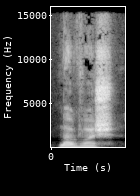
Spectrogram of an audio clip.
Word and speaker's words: magvas: Mogwash, so spricht sich's aus, schreibt sich M-A-G-V-A-S, also fast genau wie der Name der Politikerin und bedeutet kernig.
